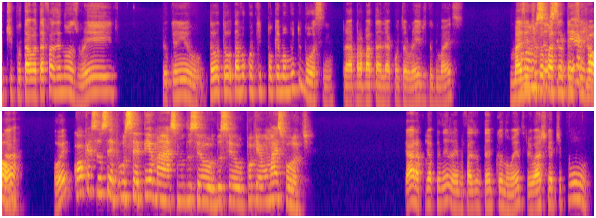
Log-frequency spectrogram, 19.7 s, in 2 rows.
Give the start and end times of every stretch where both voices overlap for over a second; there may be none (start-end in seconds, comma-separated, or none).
8.6-10.2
